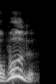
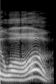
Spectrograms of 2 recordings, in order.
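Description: First: Wood with a short U, "gwud"; Wood as mispronounced. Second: Wood with a long open O, "wohd"; Wood as written. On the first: Retold or imitated. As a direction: say Wood short, like Spanish "gud". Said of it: "has dicho". (Wood con u corta, como "gud") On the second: Shown as a demonstration. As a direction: stretch the vowel of Wood into "woood". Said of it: "A pesar de que pone". (Wood con una o larga, como se escribe)

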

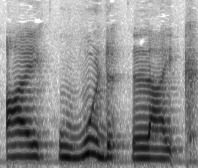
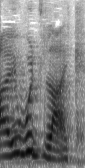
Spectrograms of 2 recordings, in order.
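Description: First: Slow, careful "I would like", "would" said "wud" with no l; silent l in would. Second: Said in the usual way. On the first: Shown as a demonstration. Teacher slowly showing students the silent l in "would". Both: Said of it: "ale my jej nie wymawiamy".

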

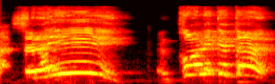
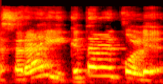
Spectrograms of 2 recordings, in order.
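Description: First: Mother's name-call pitched much higher and sharper; mock stern mum, her name a warning call; angry mother. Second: A lightly voiced mother asking casually; relaxed everyday mum greeting; mother, not angry. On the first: Mother who is angry greeting her daughter from school, mock sharp call. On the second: Mother greeting her daughter home from school, easy and casual. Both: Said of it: "sabía si mi madre estaba enfadada o no".

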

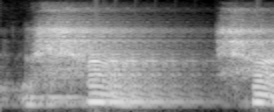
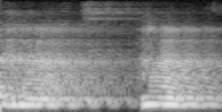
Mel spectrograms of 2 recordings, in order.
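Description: First: "হা" pressed out from mid-throat; strong, constricted Arabic "হা"; correct big ha. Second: "হা" as a light h, without throat pressure; loose, unpressed "হা", the mistake to avoid; wrong small ha. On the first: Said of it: "এভাবে যখন উচ্চারণ করবো". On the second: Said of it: "এভাবে বলা যাবে না". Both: Shown as a demonstration.

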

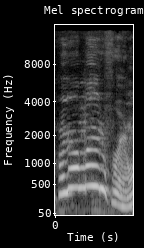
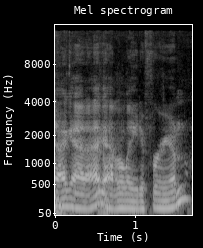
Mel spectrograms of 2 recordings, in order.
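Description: First: Much higher, playful sing-song boast; high repeat. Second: Said in the usual way. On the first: Pretend. Bragging to chat about his lady friend, much higher and playful. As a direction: bounce it up high and teasing.

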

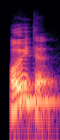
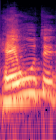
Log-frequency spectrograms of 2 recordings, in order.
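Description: First: "Heute" as "hoyte", low and falling; correct "Heute". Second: Slow, high "Heute" read letter by letter; wrong "Heute". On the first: Teacher giving students the right "Heute". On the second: Teacher showing class the wrong "Heute". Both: Shown as a demonstration. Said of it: "Heute değil".

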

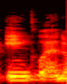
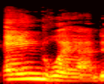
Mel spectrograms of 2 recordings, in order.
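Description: First: Said in the usual way. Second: First vowel of England said as in "angle"; "England" with altered vowel. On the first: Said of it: "instead of England". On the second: Shown as a demonstration. Host showing the book's spelling, England pronounced Angland. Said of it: "England instead of England".

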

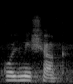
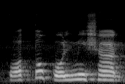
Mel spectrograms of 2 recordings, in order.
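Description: First: Said in the usual way. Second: কত কলমি শাক drawn out slowly and louder, কলমি stressed; amazed emphasis. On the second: Real, not acted. Amazed at how much কলমি শাক was bought, slow stressed. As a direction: stretch কত কলমি শাক out in wonder. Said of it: "বাপরে বাপ।".

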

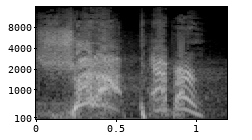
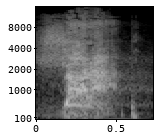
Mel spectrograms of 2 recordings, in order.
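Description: First: High, loud voiced shout at Pepper; yelling at dog. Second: High, loud shouted "Shut up!" at the dog; yelling at dog. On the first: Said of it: "I look over at him and I said". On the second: Retold or imitated. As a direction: bark it at the pestering dog. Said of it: "I said".

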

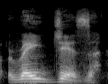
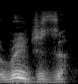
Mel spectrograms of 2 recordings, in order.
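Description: First: "rages" in two syllables, ending in a full "iz"; 正确词尾is. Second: "rages" squashed, with z straight after the j sound; 错误读法. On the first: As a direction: give "rages" a clear second syllable "jiz". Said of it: "应该叫is，is". ("rages"读成两个音节，词尾发"iz") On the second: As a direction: drop the vowel from the ending of "rages": "rayjz". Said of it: "不要读成rages". (把"rages"错读成j后直接接z，词尾没有元音) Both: Shown as a demonstration.

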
